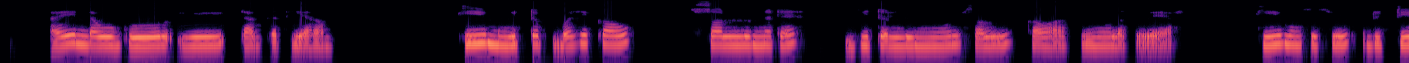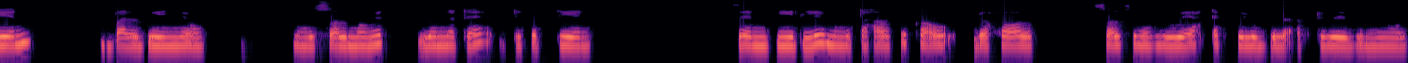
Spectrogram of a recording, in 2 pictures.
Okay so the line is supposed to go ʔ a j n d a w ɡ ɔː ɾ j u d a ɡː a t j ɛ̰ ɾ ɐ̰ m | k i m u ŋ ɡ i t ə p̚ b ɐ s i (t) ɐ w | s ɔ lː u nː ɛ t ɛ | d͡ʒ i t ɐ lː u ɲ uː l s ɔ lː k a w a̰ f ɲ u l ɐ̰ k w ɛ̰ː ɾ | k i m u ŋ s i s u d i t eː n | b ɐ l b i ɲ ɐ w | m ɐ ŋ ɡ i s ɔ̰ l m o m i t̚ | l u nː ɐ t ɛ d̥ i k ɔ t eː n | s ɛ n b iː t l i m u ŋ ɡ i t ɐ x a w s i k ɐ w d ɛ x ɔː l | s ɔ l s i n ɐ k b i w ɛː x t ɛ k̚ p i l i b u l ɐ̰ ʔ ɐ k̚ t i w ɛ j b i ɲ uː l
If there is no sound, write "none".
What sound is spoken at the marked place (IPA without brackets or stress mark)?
k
